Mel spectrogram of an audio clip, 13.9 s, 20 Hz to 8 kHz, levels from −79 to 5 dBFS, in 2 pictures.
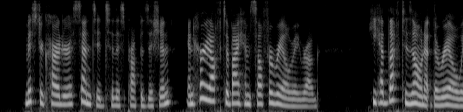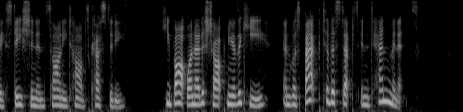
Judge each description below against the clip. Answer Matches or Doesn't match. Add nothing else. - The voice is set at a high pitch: Matches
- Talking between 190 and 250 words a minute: Matches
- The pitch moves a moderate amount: Matches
